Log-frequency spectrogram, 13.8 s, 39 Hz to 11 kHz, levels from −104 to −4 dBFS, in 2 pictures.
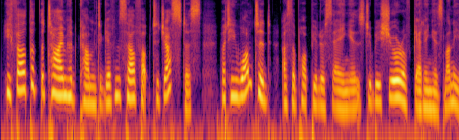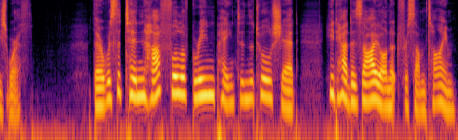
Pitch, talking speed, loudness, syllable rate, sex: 195 Hz, 220 wpm, -19 LUFS, 5.1 syllables/s, female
